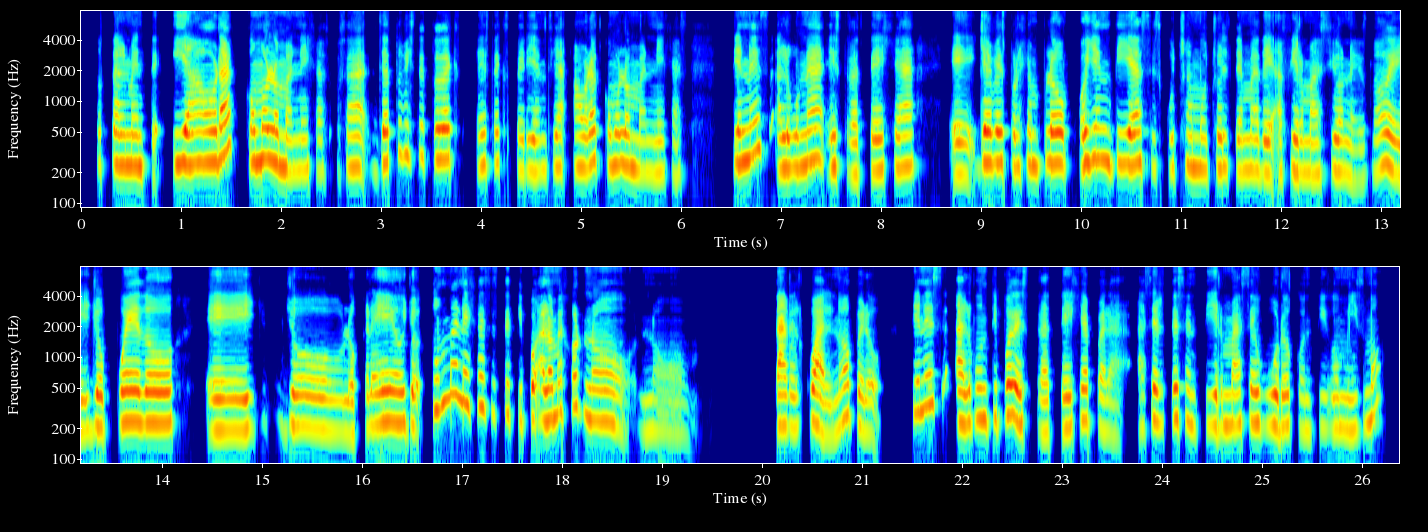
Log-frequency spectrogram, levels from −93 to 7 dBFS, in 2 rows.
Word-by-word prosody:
Totalmente, 240 Hz, -, -2 dB
y 245 Hz, +1 st, +6 dB
ahora, 255 Hz, +7 st, +5 dB
¿cómo 255 Hz, +1 st, +4 dB
lo 260 Hz, -2 st, +5 dB
manejas? 210 Hz, -1 st, -5 dB
O -, -, -30 dB
sea, 225 Hz, -1 st, -3 dB
ya 250 Hz, +5 st, +2 dB
tuviste 290 Hz, +1 st, -8 dB
toda 270 Hz, 0 st, +5 dB
ex 270 Hz, -, -6 dB
esta 240 Hz, +2 st, -5 dB
experiencia, 215 Hz, -1 st, -6 dB
¿ahora 225 Hz, +2 st, +1 dB
cómo 240 Hz, -2 st, -2 dB
lo 240 Hz, -, +2 dB
manejas? 200 Hz, -2 st, -8 dB, 0.4 s
¿Tienes 275 Hz, +7 st, +2 dB
alguna 230 Hz, +5 st, +2 dB
estrategia? 225 Hz, +1 st, -3 dB, 0.2 s
Eh, 195 Hz, 0 st, -3 dB
ya 255 Hz, 0 st, +7 dB
ves, 250 Hz, 0 st, +4 dB
por 235 Hz, -2 st, -5 dB
ejemplo, 245 Hz, +1 st, +2 dB
hoy 245 Hz, +4 st, +3 dB
en 270 Hz, -1 st, 0 dB
día 245 Hz, 0 st, +3 dB
se 245 Hz, -2 st, -12 dB
escucha 220 Hz, +1 st, -9 dB
mucho 220 Hz, -1 st, -3 dB
el 225 Hz, +1 st, -4 dB
tema 215 Hz, 0 st, -4 dB
de 200 Hz, -1 st, 0 dB
afirmaciones, 200 Hz, -3 st, -4 dB
¿no? 215 Hz, +3 st, -4 dB
De 200 Hz, -6 st, +1 dB
yo 210 Hz, 0 st, +3 dB
puedo, 230 Hz, +1 st, +5 dB, 0.3 s
eh, 195 Hz, +1 st, 0 dB, 0.2 s
yo 205 Hz, -3 st, -2 dB
lo 180 Hz, -1 st, -4 dB
creo, 225 Hz, +3 st, +3 dB
yo 230 Hz, -, -1 dB
tú 305 Hz, +4 st, 0 dB
manejas 345 Hz, -7 st, 0 dB
este 275 Hz, 0 st, -10 dB
tipo 245 Hz, -1 st, +1 dB
a 245 Hz, -, +1 dB
lo 245 Hz, -, +6 dB
mejor 290 Hz, +4 st, -3 dB
no 235 Hz, -4 st, -1 dB
no 190 Hz, +1 st, -16 dB, 0.7 s
tal 210 Hz, -1 st, +2 dB
cual, 185 Hz, -7 st, +3 dB
¿no? 260 Hz, +6 st, -1 dB
Pero, 215 Hz, +2 st, -5 dB, 0.3 s
¿tienes 325 Hz, +4 st, -1 dB
algún 235 Hz, +2 st, +1 dB
tipo 255 Hz, +3 st, +2 dB
de 265 Hz, -2 st, +9 dB
estrategia, 205 Hz, +1 st, -3 dB
para 195 Hz, -4 st, -9 dB
hacerte 245 Hz, 0 st, 0 dB
sentir 215 Hz, -3 st, -5 dB
más 215 Hz, +1 st, -3 dB
seguro 215 Hz, -2 st, +1 dB
contigo 200 Hz, 0 st, -11 dB
mismo? 200 Hz, -, -7 dB
230 Hz, 160 wpm, -21 LUFS, 210-250 Hz, 0.7 s, de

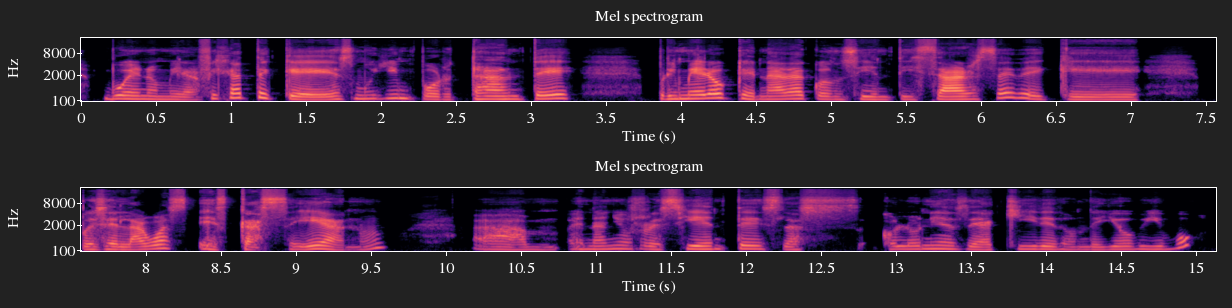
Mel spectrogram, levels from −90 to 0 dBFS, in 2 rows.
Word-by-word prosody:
Bueno, 200 Hz, -3 st, 0 dB
mira, 170 Hz, -3 st, -6 dB
fíjate 270 Hz, +3 st, +1 dB
que 165 Hz, -4 st, +4 dB
es 195 Hz, +4 st, 0 dB
muy 220 Hz, +2 st, -8 dB
importante 190 Hz, +1 st, +1 dB, 0.5 s
primero 225 Hz, +6 st, +4 dB
que 210 Hz, -6 st, -1 dB
nada 190 Hz, +4 st, +3 dB
concientizarse 175 Hz, -, +2 dB
de 200 Hz, -9 st, -2 dB
que 160 Hz, -1 st, -4 dB, 0.5 s
pues 175 Hz, 0 st, +1 dB
el 175 Hz, -2 st, -1 dB
agua 180 Hz, +8 st, +2 dB
s 240 Hz, -, +1 dB
escasea, 180 Hz, -1 st, +3 dB
¿no? 180 Hz, -, -11 dB, 0.6 s
Ah, 170 Hz, -2 st, -5 dB, 0.3 s
en 185 Hz, 0 st, -9 dB
años 205 Hz, +2 st, -7 dB
recientes 195 Hz, +2 st, 0 dB
las 165 Hz, -1 st, -3 dB
colonias 195 Hz, +2 st, -6 dB
de 170 Hz, -3 st, -3 dB
aquí 185 Hz, +4 st, -4 dB
de 185 Hz, -1 st, -3 dB
donde 165 Hz, -2 st, -12 dB
yo 180 Hz, 0 st, -7 dB
vivo 185 Hz, -, -7 dB
185 Hz, 125 wpm, -26 LUFS, 170-210 Hz, 0.6 s, que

